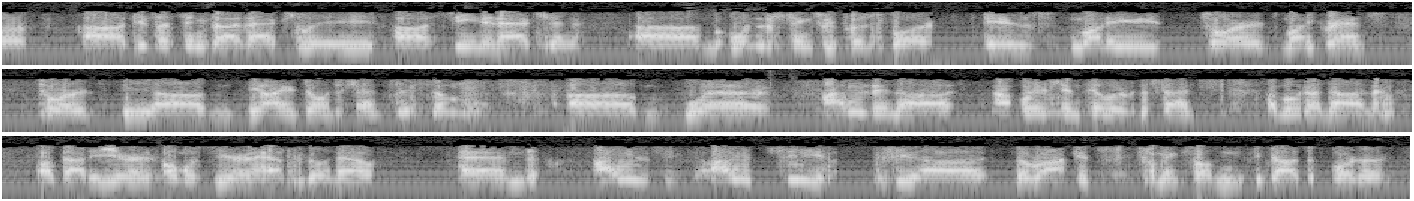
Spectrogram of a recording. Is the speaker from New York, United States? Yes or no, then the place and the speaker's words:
yes; New York City, New York, United States; also born or lived in Jerusalem; I'm from Queens originally. Lived in Jerusalem for a few years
